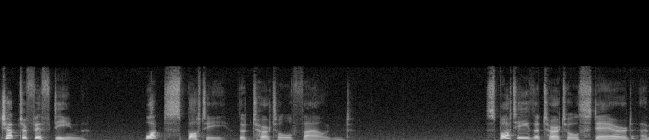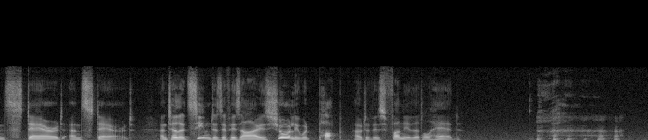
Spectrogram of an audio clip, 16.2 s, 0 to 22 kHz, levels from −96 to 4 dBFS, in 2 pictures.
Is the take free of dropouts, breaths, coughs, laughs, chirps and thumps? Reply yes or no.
no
